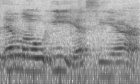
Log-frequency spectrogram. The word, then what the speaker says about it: Loeser: Loser, in German it's Loser. L-O with the umlaut over. Loser. And you change it to an E in America, L-O-E-S-E-R, but there's L-O with the umlaut S-E-R, loser.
